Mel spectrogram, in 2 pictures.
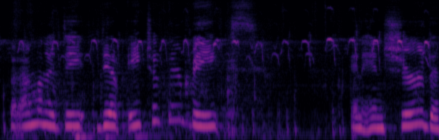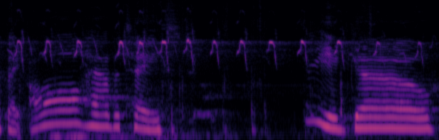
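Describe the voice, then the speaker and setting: A woman's voice: fairly high pitch, slow. A woman giving a casual, folksy farm vlog, talking straight to viewers inside an echoing barn. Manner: folksy, addresses viewers directly. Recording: echoey barn, clear background noise, birds.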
